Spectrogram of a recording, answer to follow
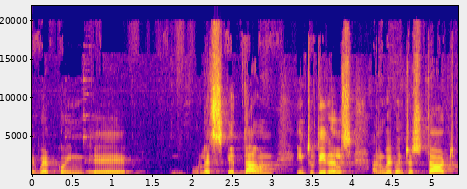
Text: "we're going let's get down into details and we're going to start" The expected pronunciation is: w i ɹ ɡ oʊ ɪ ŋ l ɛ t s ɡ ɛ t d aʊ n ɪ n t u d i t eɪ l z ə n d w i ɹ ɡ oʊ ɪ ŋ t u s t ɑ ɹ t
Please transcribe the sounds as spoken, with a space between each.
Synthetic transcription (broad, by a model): w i ɹ ɡ oʊ ɪ ŋ l ɛ t s ɡ ɛ t d aʊ n ɪ n t u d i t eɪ l s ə n w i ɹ ɡ oʊ ɪ ŋ t u s t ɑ ɹ t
